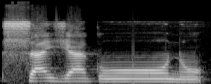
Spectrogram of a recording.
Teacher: سین پہ سیٹی کی آواز آئے گی، سیکون، اس کاف کو موٹا نہیں کرنا، کاف پیش واو کو جب پڑھیں گے اپنے ہونٹ دونوں گول ہوں گے تب واو کا مخرج صحیح ادا ہوگا۔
